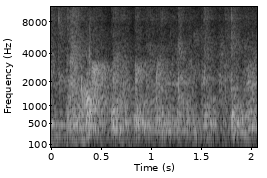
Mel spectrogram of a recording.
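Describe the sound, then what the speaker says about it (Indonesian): Students in a classroom clap together for a classmate. The claps are quick and rhythmic, blurring into a steady rapid patter that lasts about two seconds, with no speech over it. "tepuk tangan dulu buat Ali"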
